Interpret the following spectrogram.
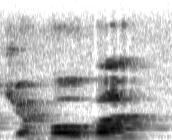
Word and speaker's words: Jehovah: Sometimes it's pronounced Jehovah.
